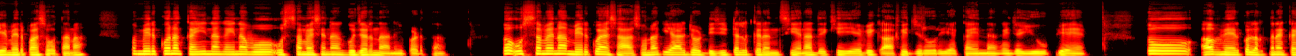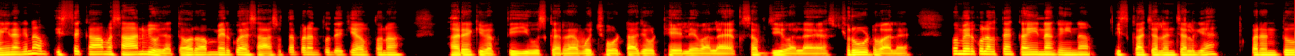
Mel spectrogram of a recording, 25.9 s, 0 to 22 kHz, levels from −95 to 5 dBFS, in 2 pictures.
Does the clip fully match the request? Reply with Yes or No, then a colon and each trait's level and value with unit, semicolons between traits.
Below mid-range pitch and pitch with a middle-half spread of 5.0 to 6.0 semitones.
Yes: low, 130 Hz; wide, 5.5 semitones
